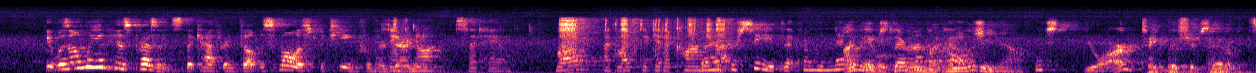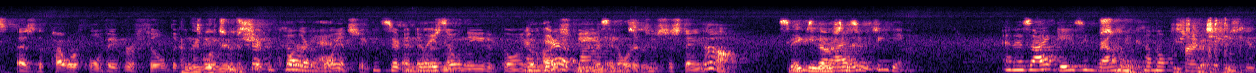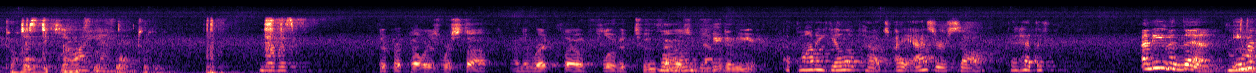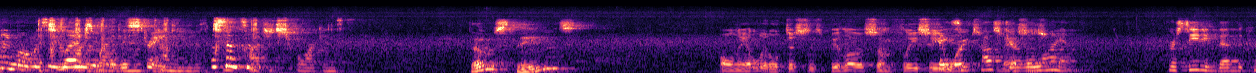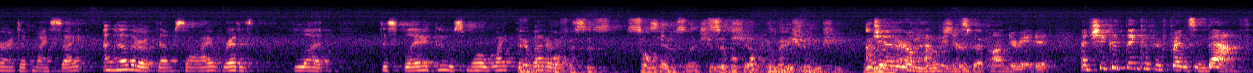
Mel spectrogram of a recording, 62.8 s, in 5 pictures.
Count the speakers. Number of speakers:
6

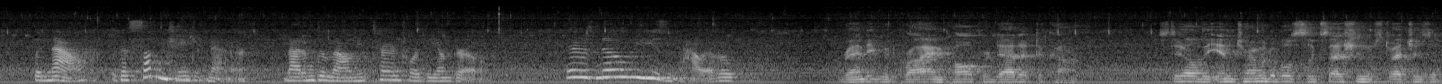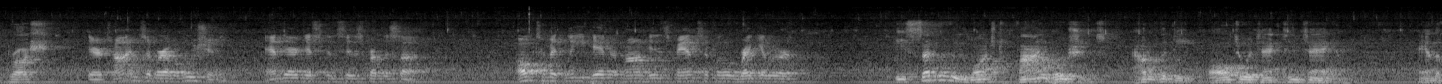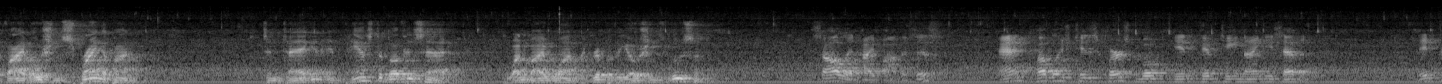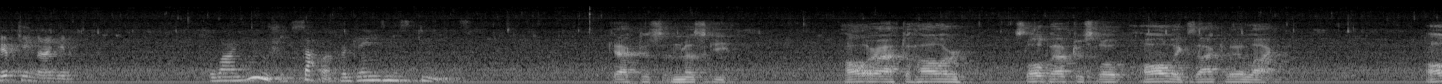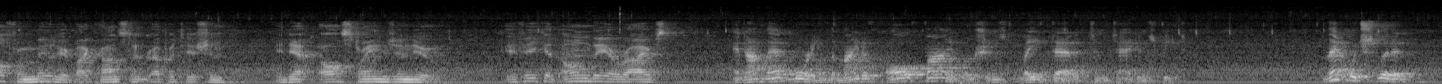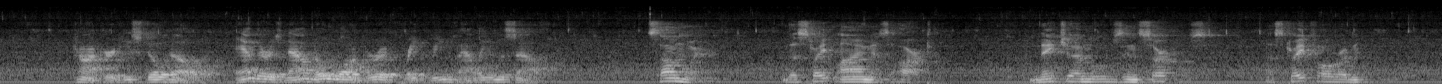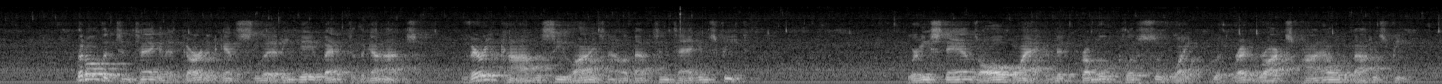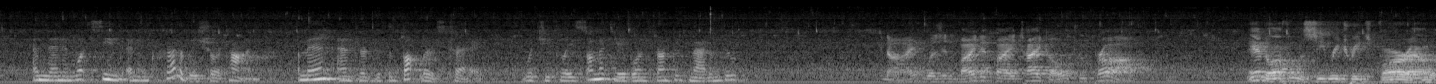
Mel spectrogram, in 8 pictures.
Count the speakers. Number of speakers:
4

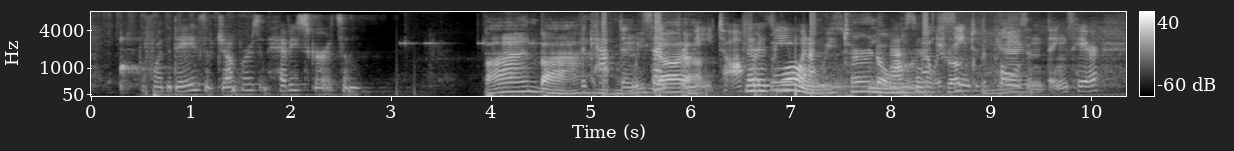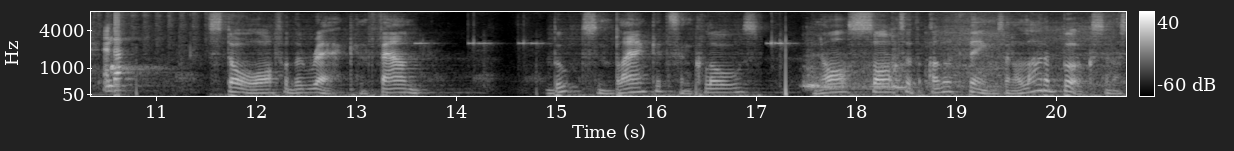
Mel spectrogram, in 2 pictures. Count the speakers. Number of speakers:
4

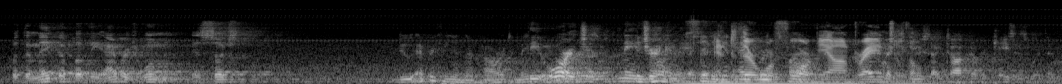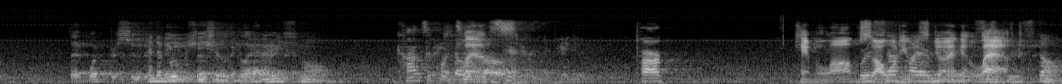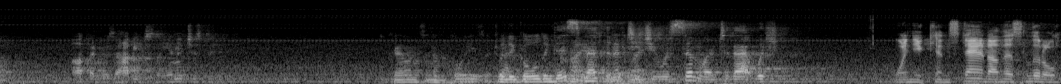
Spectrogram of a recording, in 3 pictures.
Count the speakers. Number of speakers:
6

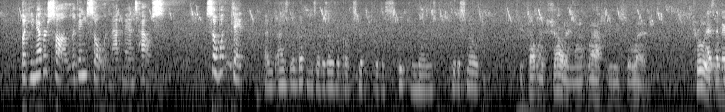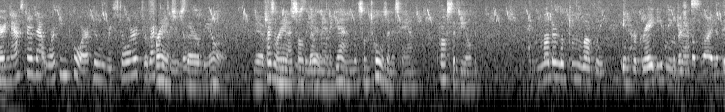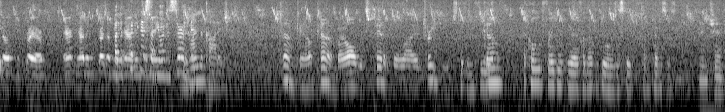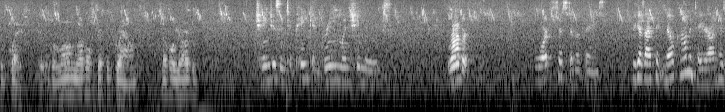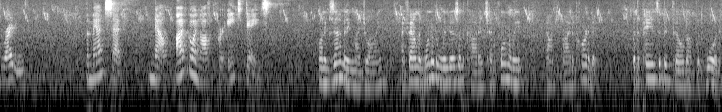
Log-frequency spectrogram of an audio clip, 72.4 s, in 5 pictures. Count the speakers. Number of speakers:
9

